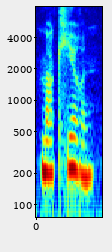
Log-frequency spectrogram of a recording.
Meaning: 1. to mark (indicate) 2. to tag (to mention a friend to notify)
- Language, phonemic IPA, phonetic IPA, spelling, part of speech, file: German, /maʁˈkiːʁən/, [maɐ̯ˈkʰiːɐ̯n], markieren, verb, De-markieren.ogg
